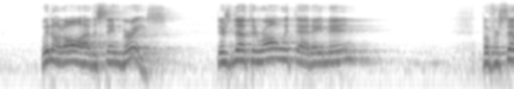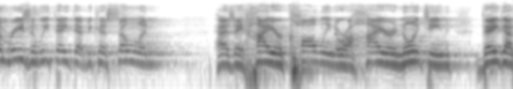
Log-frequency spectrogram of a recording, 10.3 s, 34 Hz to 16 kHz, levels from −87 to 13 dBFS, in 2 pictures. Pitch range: 165-215 Hz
